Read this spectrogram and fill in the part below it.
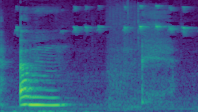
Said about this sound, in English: I'm in the living room. I noticed that I haven't done a boo here for a while. That's a pity because our birds are so active. And maybe it's nice to hear them in the background.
